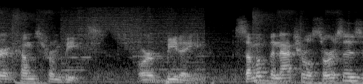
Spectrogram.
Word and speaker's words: betaine: be covering beating now I used to pronounce this betaine but I figured since I was going to be making a video about it I should probably look up the proper way to say the word bathing which is a lot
